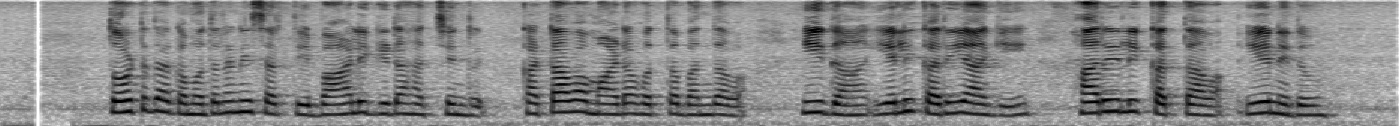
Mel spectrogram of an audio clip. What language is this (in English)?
Kannada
